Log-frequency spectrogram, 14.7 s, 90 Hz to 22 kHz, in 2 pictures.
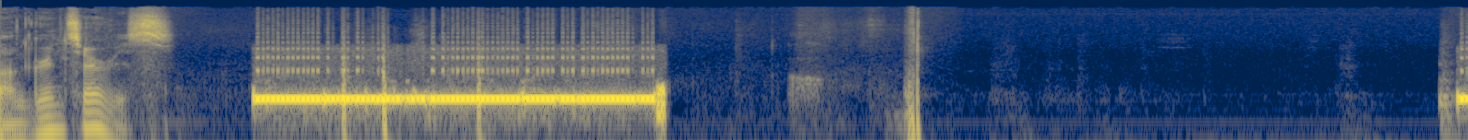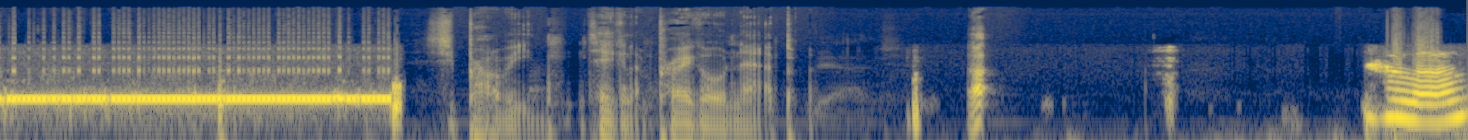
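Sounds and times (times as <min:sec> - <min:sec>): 
speech: 0:00.0 - 0:00.9, 0:09.6 - 0:11.4, 0:14.2 - 0:14.6
telephone ringback tone on an outgoing call line: 0:01.3 - 0:03.4, 0:07.2 - 0:09.4.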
